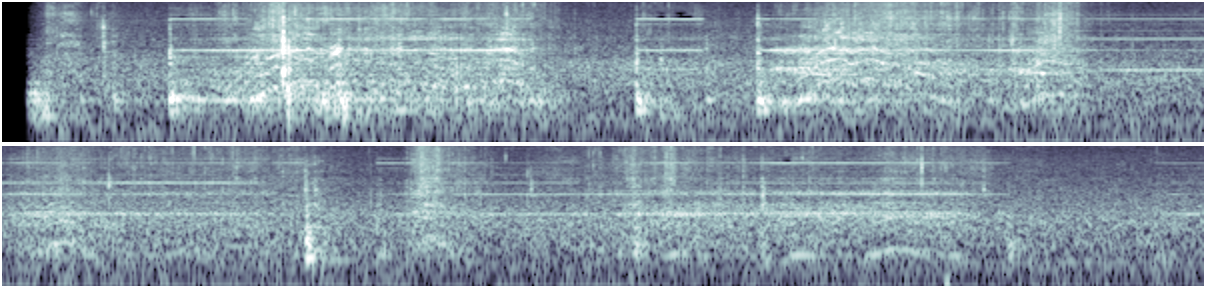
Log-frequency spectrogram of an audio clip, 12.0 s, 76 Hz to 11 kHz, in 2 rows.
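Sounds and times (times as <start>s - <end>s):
electric motor whining: 0.9s - 2.8s, 3.8s - 11.0s.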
